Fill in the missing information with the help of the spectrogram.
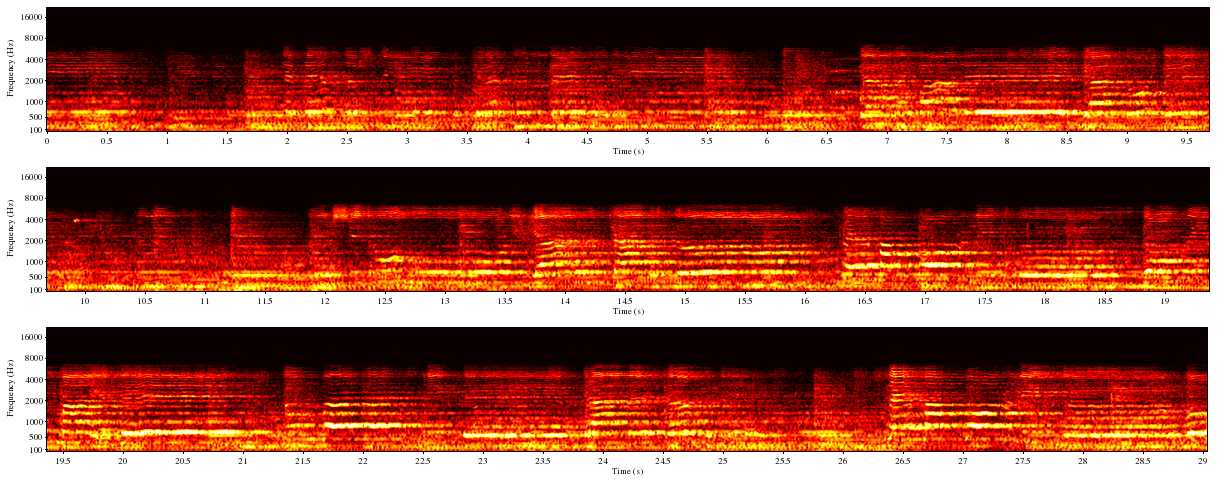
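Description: Young girls singing a song to acoustic guitar accompaniment.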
